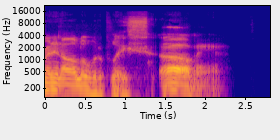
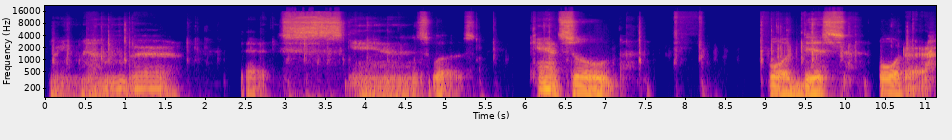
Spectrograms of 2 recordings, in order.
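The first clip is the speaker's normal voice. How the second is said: whispering; 2 semitones lower, 10 dB quieter, much slower than usual. Real, not acted. Reading screen to himself.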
